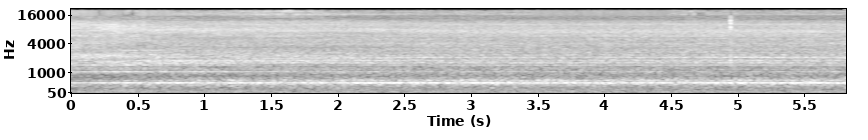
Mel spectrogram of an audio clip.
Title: Test run after repair - Servodrive WEG SCA05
